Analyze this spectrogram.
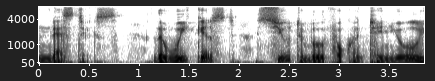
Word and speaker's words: Mnestics: Mnestics. Class W, X, Y, and Z. Same Greek root as the word mnemonic. The M is silent.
